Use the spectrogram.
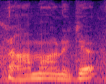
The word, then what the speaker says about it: Ramanujar: I spell it for you: R-A-M-A-N-A-J-U-R. Ramanujar is the name of the teacher, or we call our Acharya.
